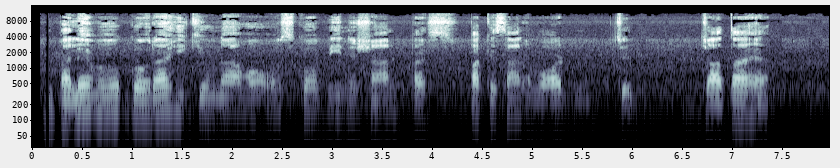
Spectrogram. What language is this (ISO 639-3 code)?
urd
